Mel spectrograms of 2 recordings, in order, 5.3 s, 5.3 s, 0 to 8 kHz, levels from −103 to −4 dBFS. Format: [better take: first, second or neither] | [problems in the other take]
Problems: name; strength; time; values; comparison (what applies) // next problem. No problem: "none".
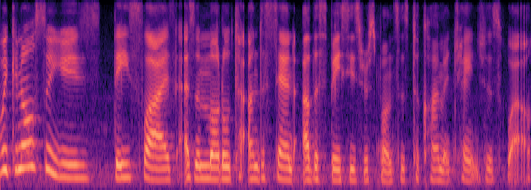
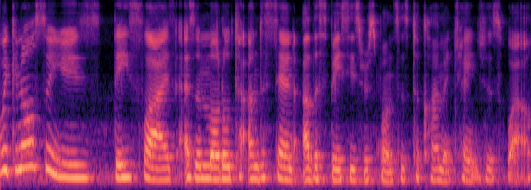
first | room echo; dies away in 0.3 s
